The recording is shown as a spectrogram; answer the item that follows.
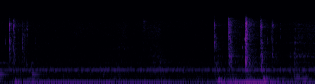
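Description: Keystrokes on a computer keyboard: one tap at the start, then a quick run of four or five keystrokes near the end, over a faint steady hum.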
